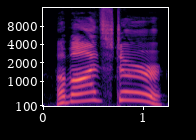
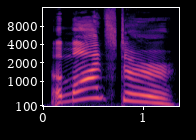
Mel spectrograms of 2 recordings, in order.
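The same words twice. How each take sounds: First: High, loud, slow cry of alarm; bursting into the kitchen, loud and scared. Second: Higher, louder, slow scream; screaming it again at her parents. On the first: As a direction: shriek the word out. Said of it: "I cried". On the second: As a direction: shriek it with all you've got. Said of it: "I screamed again". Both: A narrator's reading.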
